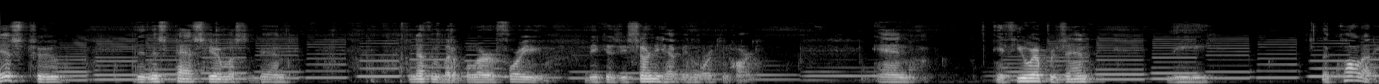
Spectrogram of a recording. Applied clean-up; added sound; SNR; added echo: none; Wind instrument, woodwind instrument; 10 dB; reverberation time 0.5 s.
